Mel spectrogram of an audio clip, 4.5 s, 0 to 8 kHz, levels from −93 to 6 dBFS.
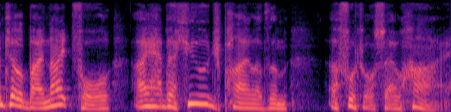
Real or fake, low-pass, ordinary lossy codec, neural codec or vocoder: real; 7.2 kHz; Opus, 64 kbps; none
